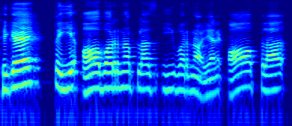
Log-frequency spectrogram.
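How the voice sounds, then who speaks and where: A teacher giving a classroom grammar lecture, constantly quizzing students and slowly repeating their answers back. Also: medium pitch, steady tone, bright, forceful tone, clear, resonant tone.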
